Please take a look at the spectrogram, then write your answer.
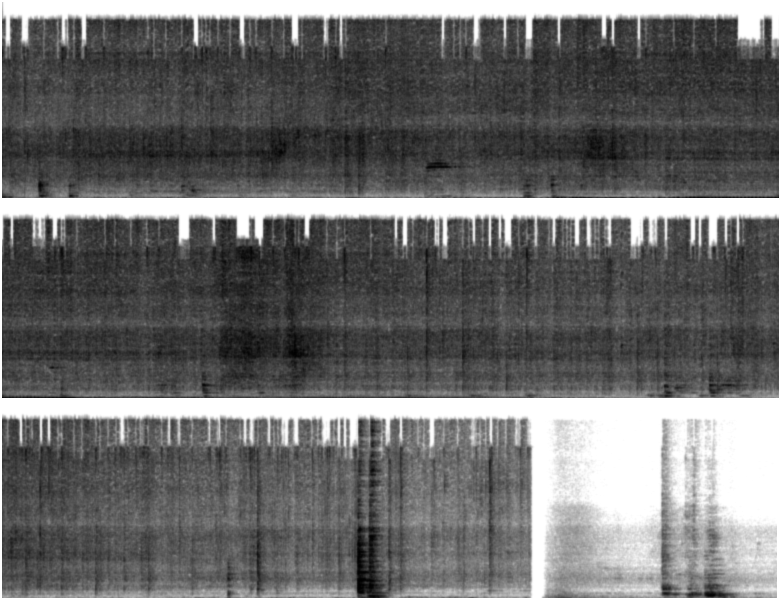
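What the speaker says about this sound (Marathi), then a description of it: "झाली मच्छी फ्राय झालेली आहे मस्त" Saundala fish fries in a pan with a steady, hissing sizzle close by, broken by a few clinks and taps, then fades before cutting to near silence at the end.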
